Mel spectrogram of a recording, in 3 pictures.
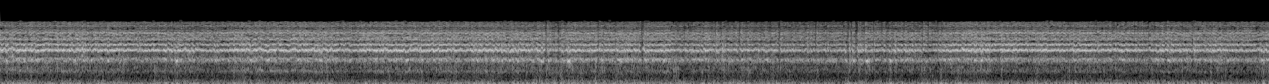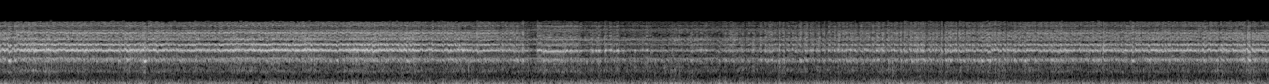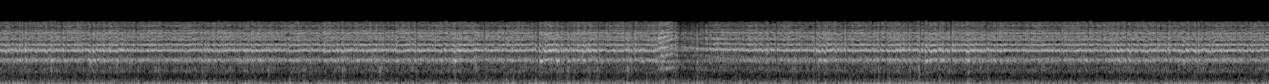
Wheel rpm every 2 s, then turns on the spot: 160, 160, 160, 160, 160, 160, 160, 160, 160, 160, 160, 160, 160, 160, 160, 160, 170, 160, 160.
none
